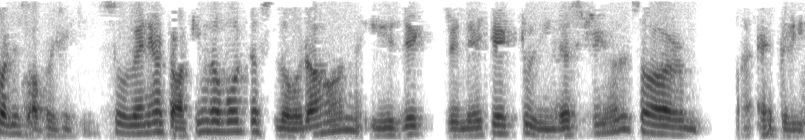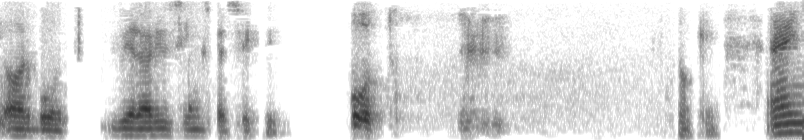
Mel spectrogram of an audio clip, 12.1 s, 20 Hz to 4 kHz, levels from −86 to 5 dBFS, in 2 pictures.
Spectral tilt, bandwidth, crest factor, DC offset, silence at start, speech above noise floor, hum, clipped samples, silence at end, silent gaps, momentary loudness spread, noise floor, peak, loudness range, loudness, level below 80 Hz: -11 dB/octave; 4 kHz; 20 dB; under 0.1%; 0 s; 42 dB; none; under 0.1%; 0 s; 5.35-5.50 s, 6.69-6.77 s, 8.23-8.64 s; 20 LU; -63 dBFS; -2 dBFS; 9 LU; -21 LUFS; -64 dBFS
